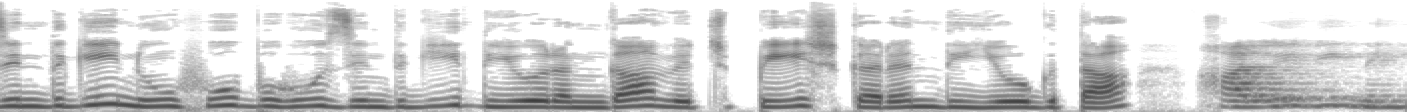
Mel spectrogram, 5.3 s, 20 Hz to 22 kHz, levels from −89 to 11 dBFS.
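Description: A speech clip with three network and capture faults. Scattered short gaps: just after "ਨੂੰ ਹੂਬਹੂ", from 1.65 to 2.55 s, about five lost or late packets were patched by extending the last sound, each no longer than about 15 ms, leaving brief ticks and smears. Jitter buffer slow-down: from 3.25 to 4.13 s the receiver repeated pitch periods to rebuild its reserve, adding 56 ms, so the speech plays at 94% speed with unchanged pitch and drawn-out sounds. Likely a switch to a distant microphone: from 4.57 s to the end, the speech abruptly turns roomy and hollow, with thinner bass, a level about 10 dB lower, and background noise about 35 dB below the speech.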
